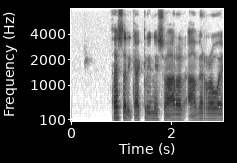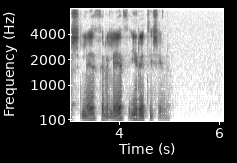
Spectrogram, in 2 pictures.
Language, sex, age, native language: Icelandic, male, 40-49, Icelandic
